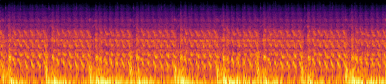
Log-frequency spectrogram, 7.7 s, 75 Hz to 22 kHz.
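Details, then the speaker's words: Ford 7.3 Power Stroke diesel cold start at 0°C (32°F): slow, labored cranking about one heavy turn every two seconds for eight seconds without catching, building oil pressure before glow plugs are rerun. Extended cranking on cold start. "okay I don't like cranking that long one more time it'll fire up now it's got oil pressure and we got some hot glow plugs"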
